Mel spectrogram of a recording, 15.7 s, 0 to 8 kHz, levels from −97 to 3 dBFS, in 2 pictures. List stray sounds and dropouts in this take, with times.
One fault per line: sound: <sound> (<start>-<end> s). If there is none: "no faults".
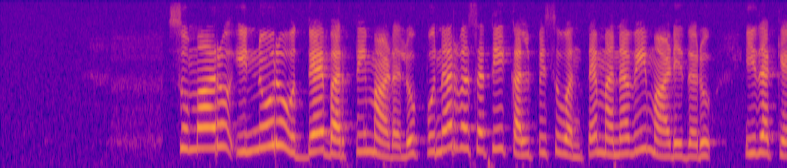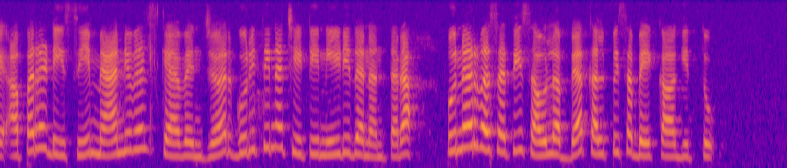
no faults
